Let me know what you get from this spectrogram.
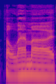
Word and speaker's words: Thelema: So thelema, thelema, it's been pronounced a few different ways. I think going forward, we'll just pronounce it thelema.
